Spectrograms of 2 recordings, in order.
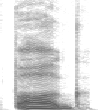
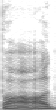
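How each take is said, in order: First: The vowel is a short 'u' sound. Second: The vowel is an open 'o' sound. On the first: The speaker calls it right. "and it's bug" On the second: The speaker calls it wrong. "We were saying bog"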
